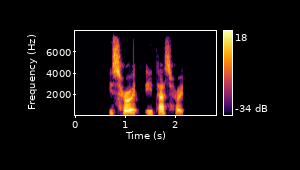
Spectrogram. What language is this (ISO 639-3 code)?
abk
